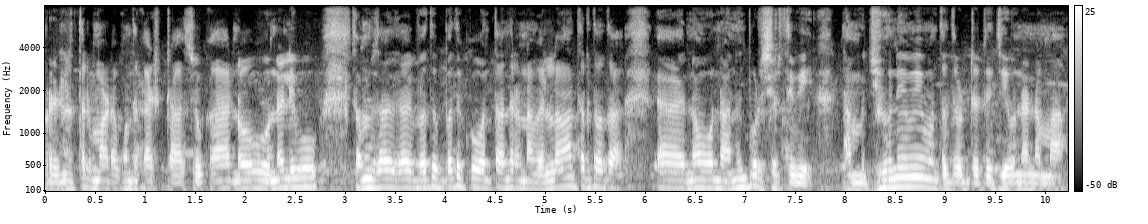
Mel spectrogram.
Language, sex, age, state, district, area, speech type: Kannada, male, 60+, Karnataka, Mysore, urban, spontaneous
